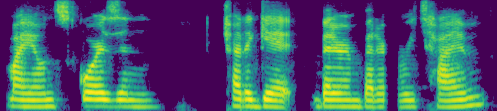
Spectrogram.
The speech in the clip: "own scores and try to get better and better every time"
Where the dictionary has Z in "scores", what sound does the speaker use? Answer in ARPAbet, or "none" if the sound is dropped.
Z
